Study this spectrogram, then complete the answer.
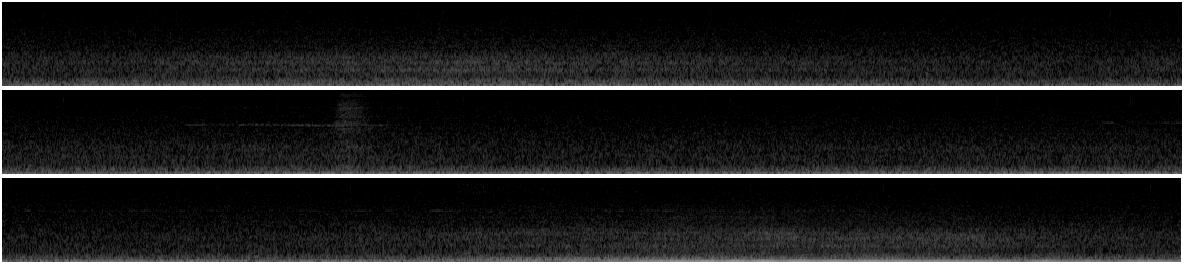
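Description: A man speaks quietly and calmly close by.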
